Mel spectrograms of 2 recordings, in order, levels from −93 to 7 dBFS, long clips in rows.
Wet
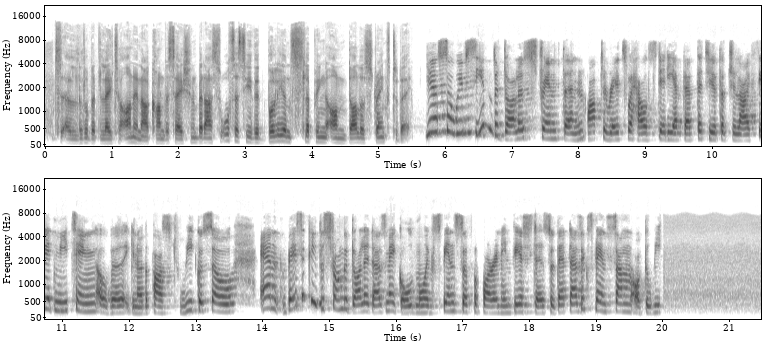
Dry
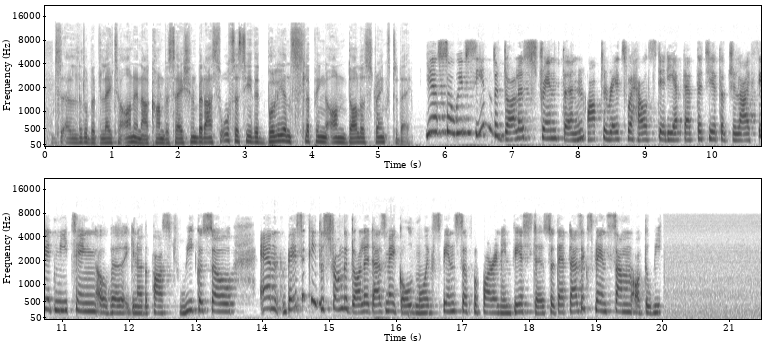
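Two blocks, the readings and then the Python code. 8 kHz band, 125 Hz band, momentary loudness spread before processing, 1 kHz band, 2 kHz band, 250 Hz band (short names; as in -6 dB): +0.5 dB, under -35 dB, 4 LU, -0.5 dB, -0.5 dB, -16.5 dB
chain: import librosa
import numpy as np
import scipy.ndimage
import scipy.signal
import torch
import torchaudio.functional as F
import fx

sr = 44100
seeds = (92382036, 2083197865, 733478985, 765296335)

y = scipy.signal.sosfilt(scipy.signal.butter(4, 470.0, 'highpass', fs=sr, output='sos'), x)
y = fx.rider(y, sr, range_db=4, speed_s=0.5)
y = fx.wow_flutter(y, sr, seeds[0], rate_hz=2.1, depth_cents=68.0)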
